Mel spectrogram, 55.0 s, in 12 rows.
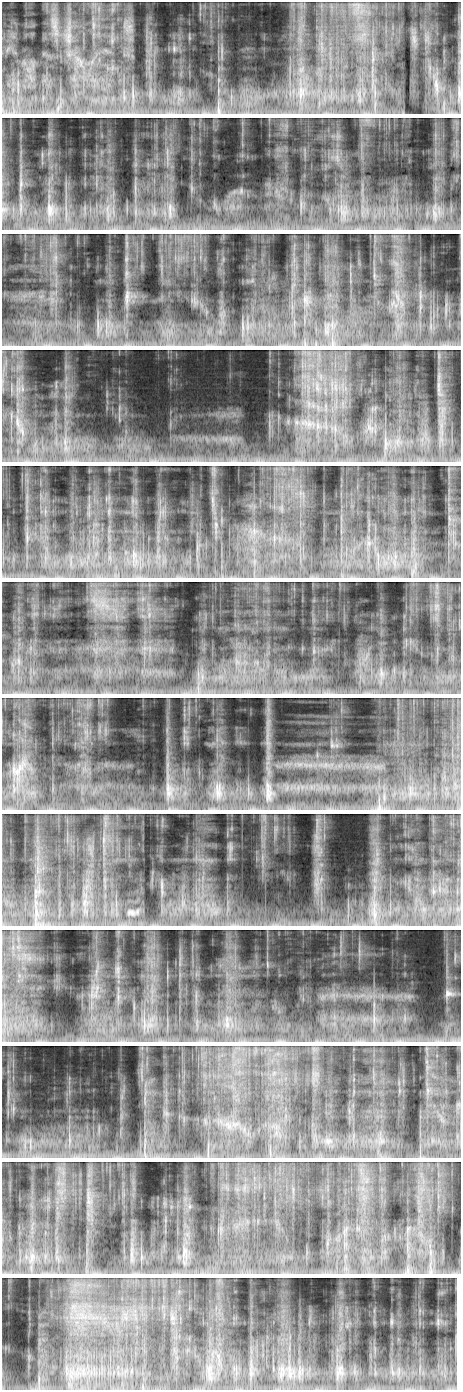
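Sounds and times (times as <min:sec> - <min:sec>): wet chewing: 0:00.0 - 0:55.0
crunchy chicken bites: 0:01.0 - 0:15.6, 0:16.4 - 0:55.0.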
